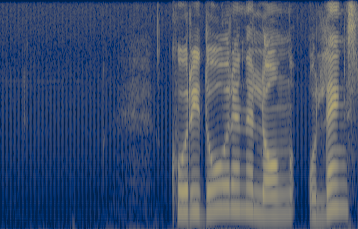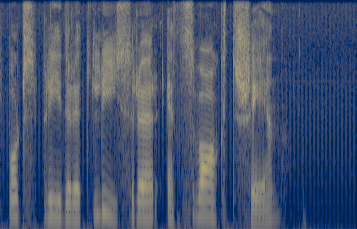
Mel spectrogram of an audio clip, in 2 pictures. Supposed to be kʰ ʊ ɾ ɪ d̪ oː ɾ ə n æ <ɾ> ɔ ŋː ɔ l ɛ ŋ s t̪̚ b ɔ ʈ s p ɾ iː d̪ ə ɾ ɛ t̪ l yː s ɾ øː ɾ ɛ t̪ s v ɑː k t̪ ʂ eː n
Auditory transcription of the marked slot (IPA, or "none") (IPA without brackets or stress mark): ɭ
